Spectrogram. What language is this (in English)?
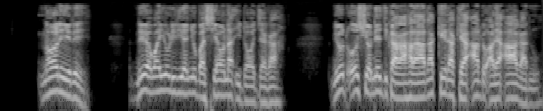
Kikuyu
